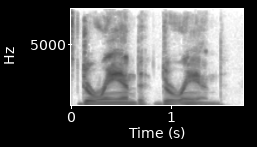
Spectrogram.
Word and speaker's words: Durand Durand: Duran Duran evidently is hoarding. – Yeah, I believe it's Durand Durand.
